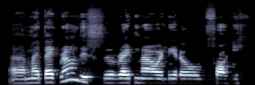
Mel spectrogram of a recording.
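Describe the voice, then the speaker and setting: Delivered at a fairly slow pace with ordinary pitch variation, the voice has a dry, close sound with no echo. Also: woman. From Brazil. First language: Portuguese. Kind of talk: podcast interview. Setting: video call.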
